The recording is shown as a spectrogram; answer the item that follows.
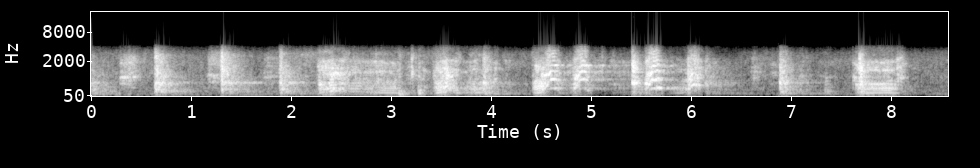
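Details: Dog barking at a cat it knows, out of habit rather than hostility; repeated sharp barks with whiny, stretched yelps between them, steady rhythm of about one bark every half second.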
